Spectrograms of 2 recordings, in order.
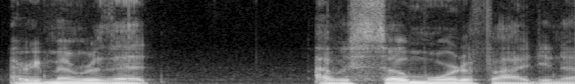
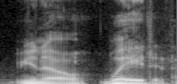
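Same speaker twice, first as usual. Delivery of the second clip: normal talking voice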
